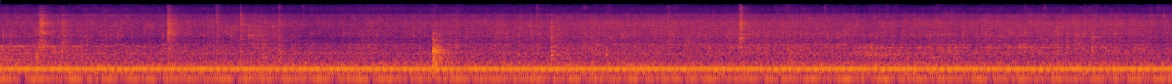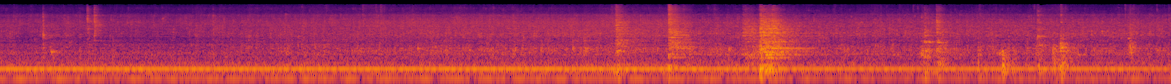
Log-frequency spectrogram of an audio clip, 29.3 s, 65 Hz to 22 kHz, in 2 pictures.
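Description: Food frying in hot oil in a wok, a steady sizzle, with occasional clinks and scrapes of a metal skimmer and spatula against the pan. A louder burst of scraping and clatter comes about 23 to 25 seconds in. A steady low hum runs underneath.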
